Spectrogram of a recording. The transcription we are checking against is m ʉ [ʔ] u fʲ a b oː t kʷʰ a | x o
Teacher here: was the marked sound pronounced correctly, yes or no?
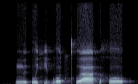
yes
